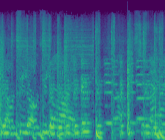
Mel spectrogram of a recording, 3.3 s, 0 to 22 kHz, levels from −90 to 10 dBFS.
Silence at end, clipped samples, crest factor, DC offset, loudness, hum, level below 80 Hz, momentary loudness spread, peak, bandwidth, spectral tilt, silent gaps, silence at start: 0 s; under 0.1%; 14 dB; under 0.1%; -15 LUFS; none; -30 dBFS; 4 LU; 0 dBFS; 16 kHz; -5 dB/octave; none; 0 s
